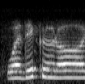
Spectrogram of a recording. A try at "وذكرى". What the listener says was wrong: بص كده، ما قولش وذكى، لا، وذكرى.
